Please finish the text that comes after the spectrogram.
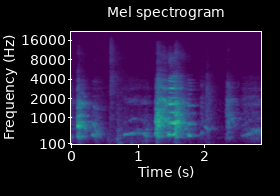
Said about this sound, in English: We're going to pause here while … has a coughing fit.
